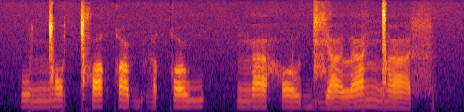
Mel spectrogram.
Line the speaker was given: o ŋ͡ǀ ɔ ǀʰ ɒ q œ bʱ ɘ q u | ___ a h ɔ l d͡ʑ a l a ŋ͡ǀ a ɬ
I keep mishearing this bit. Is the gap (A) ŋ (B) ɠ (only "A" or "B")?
A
